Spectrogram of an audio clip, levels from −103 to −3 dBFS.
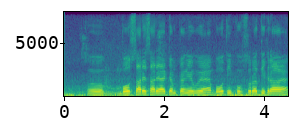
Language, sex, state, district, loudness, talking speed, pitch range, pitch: Hindi, male, Bihar, Katihar, -16 LUFS, 175 wpm, 150-170 Hz, 165 Hz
